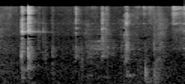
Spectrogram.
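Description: Light clicks and taps of clothes hangers being handled on a rail, with one sharper clack about a third of a second in and a few fainter ticks after it.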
